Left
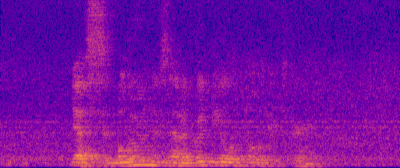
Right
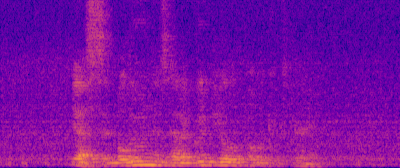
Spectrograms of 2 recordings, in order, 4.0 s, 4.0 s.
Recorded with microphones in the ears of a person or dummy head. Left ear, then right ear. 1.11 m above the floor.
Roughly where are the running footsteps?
No running footsteps in this recording.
